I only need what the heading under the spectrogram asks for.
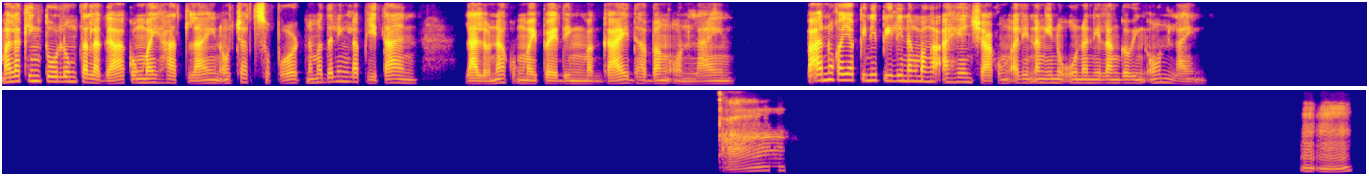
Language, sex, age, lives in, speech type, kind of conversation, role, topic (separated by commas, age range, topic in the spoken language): Filipino, male, 40-44, Philippines, read, expert-assistant, asker, Paano natin masosolusyunan ang mahahabang pila at matagal na proseso sa mga ahensya ng gobyerno?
